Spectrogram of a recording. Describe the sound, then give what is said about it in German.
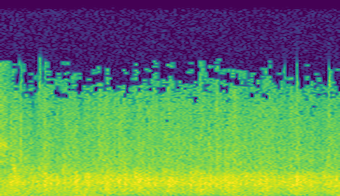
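Sustained applause from a sizable audience at the end of a sermon, welcoming a woman onto the stage, a dense steady wash of clapping that stays loud and even throughout with no voices standing out. “Gebt einen Applaus”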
